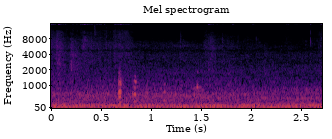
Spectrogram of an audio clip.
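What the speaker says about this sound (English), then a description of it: "clip here of my chickens destroying my garden" Backyard chickens cluck softly a few times in a garden over a constant low rumble, with no talking.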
